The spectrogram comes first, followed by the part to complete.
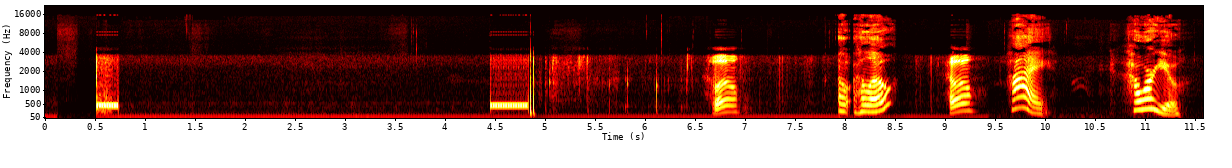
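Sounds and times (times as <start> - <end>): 
low steady hum on a phone line: 0.0 - 11.5
telephone ringback tone over a phone line: 0.5 - 0.8, 4.4 - 4.9
speech: 6.6 - 7.1, 7.9 - 10.1, 10.9 - 11.4.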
